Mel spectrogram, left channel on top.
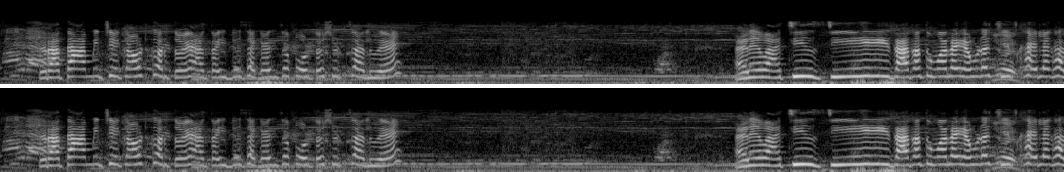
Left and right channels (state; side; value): identical; both; correlation 1.00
